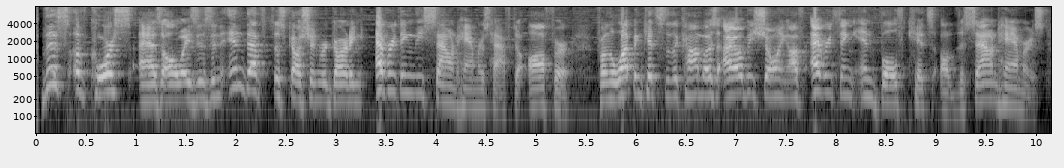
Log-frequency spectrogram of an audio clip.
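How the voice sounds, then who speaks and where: Loud, animated young man explaining a game. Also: high voice, a little fast, few pauses, soft background music. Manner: loud, energetic delivery. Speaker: gaming YouTuber giving a weapon guide. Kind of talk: scripted game tutorial narration.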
